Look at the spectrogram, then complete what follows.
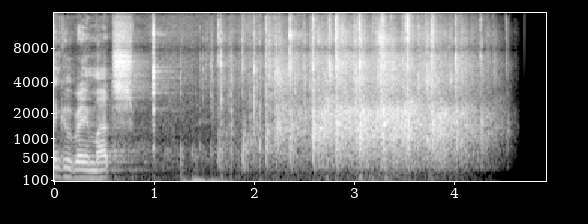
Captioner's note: applause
